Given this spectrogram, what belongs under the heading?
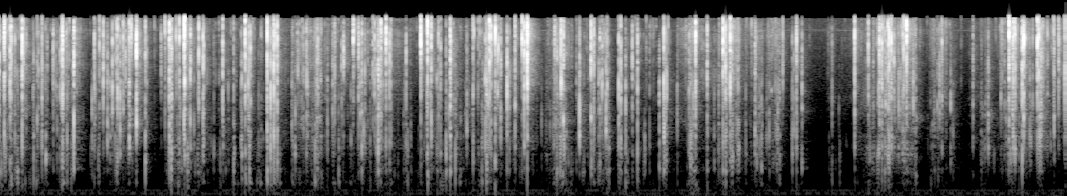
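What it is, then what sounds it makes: Plastic biscuit wrapper. A plastic wrapper with one cereal biscuit inside is crinkled with fingertips and nails, then laid flat and pressed. Dense, bright crinkling and sharp crackles run nearly continuously, with brief quiet gaps between bursts and almost no low end.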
